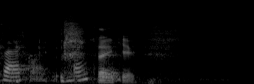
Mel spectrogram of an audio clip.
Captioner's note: chuckle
